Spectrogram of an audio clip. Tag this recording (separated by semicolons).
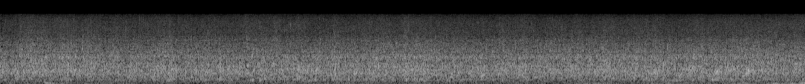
flowing; water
